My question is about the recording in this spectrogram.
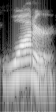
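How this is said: American accent, the T sounds like a D. "I say water ... my T's usually sound more like the letter D"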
